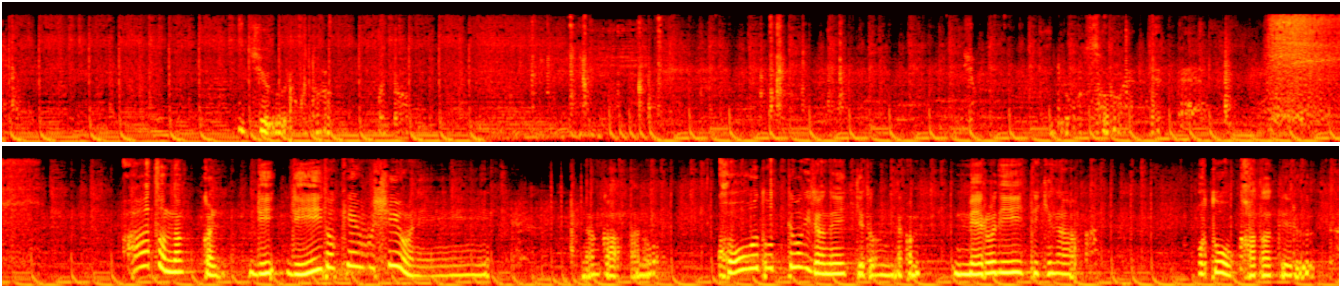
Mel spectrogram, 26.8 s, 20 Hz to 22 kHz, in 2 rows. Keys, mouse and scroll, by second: 4.8 middle click, 6.2 Escape, 7.0 middle click, 9.3 middle click, 9.3 scroll up 2, 9.8 click, 10.8 click, 25.1-25.5 drag.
